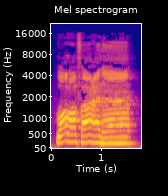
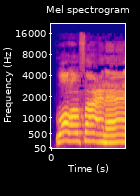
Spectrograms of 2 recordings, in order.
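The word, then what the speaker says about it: وَرَفَعْنَا: ওয়াও ঠোঁট গোল করে উচ্চারণ করতে হবে। ওয়ার, র পুর হবে। ওয়ারফা'না মধ্যে তবাই এক আলিফ টেনে পড়তে হবে।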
